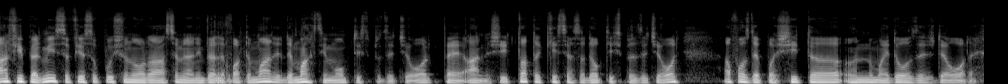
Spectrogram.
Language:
Romanian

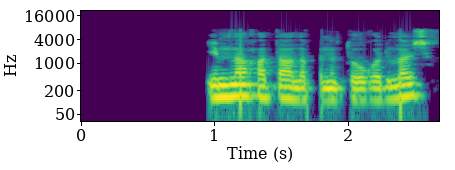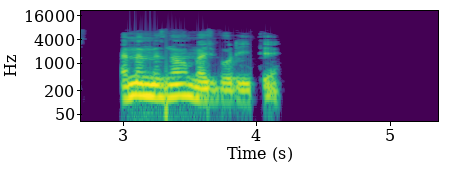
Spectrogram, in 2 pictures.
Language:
Uyghur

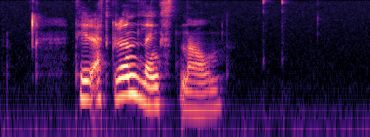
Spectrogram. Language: Faroese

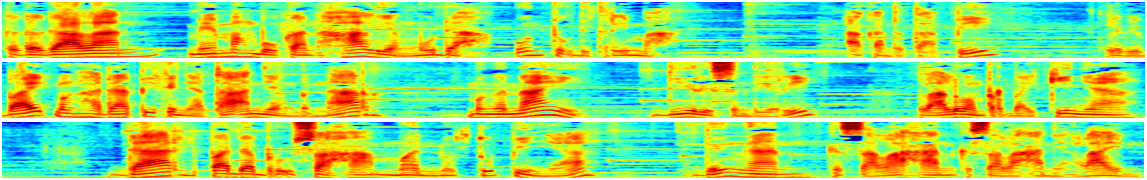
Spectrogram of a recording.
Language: Indonesian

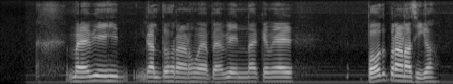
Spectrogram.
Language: Punjabi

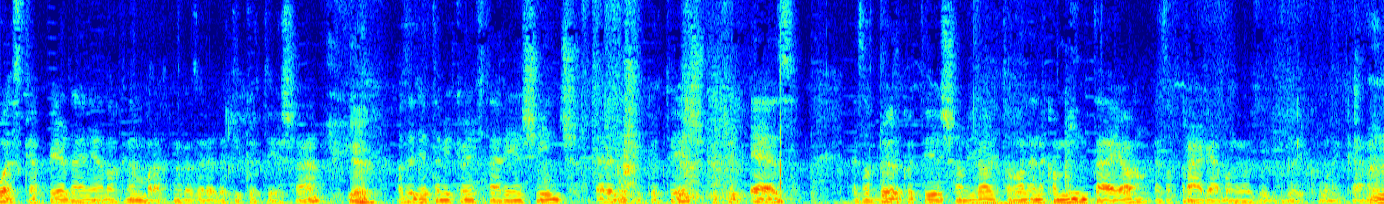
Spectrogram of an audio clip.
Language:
Hungarian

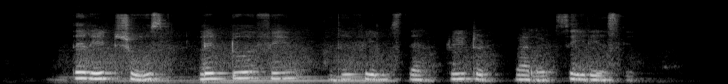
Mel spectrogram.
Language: English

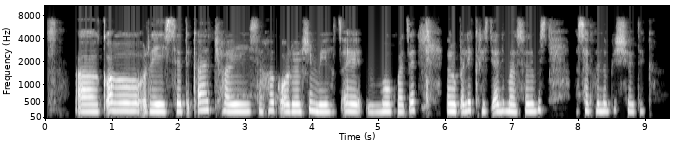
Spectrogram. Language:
Georgian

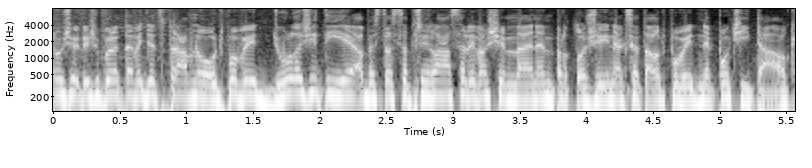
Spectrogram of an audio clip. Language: Czech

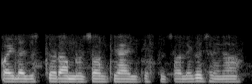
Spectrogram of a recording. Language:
Nepali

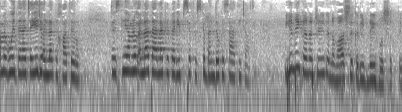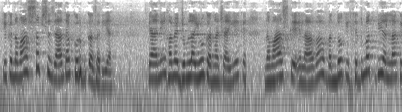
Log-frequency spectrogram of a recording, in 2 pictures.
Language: Urdu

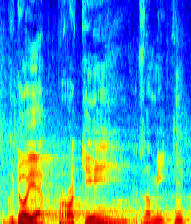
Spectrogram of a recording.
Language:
Czech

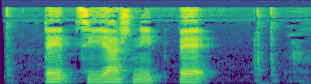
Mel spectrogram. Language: Matsés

